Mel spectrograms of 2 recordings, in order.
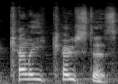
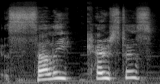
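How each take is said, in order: First: The name begins with a hard K sound. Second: The name begins with a soft S sound.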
